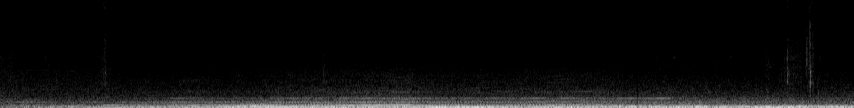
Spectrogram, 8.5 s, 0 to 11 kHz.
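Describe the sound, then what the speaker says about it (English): A 2025 Mercedes GLE 450e plug-in hybrid SUV accelerates in hybrid mode: a steady, moderately loud low rumble and whir with a slowly rising engine tone, heard from inside the cabin without talk. "Let's go back to a hybrid setup and accelerate and see how this does."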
